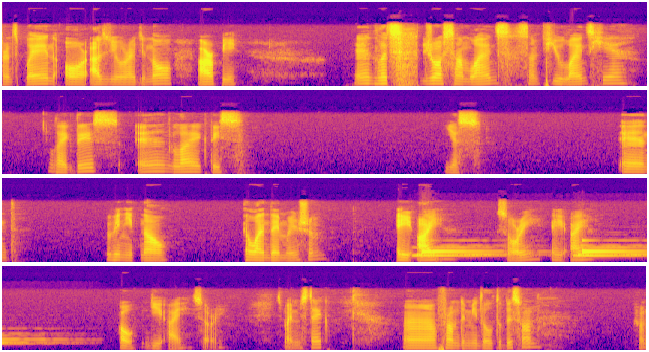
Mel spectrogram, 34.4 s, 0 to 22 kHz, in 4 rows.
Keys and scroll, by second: 3.2 r, 3.5 p, 14.8 Escape, 22.4 a, 24.3 a, 28.4 d.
